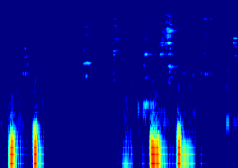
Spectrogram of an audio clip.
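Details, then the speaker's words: Nursing assessment demonstration: stethoscope bell at the apex (fifth intercostal space, midclavicular line, apical pulse site) picks up two clear lub-dub beats with no extra sounds; normal heart sounds. "Next, I'm going to listen to your heart sounds with the bell of my stethoscope."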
